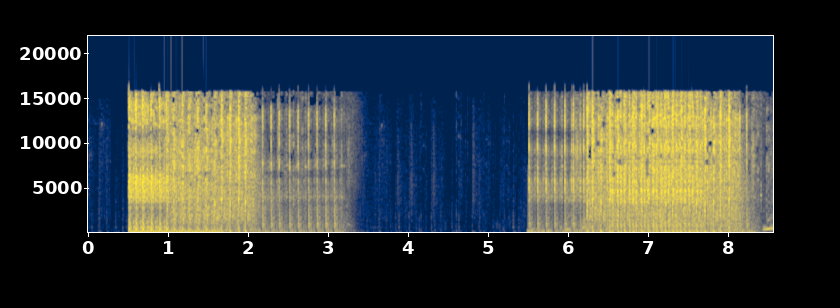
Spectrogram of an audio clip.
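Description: Automatic gunfire from the battle royale game PUBG rips out in two loud, close sustained bursts, separated by a quieter gap holding a few scattered shots.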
